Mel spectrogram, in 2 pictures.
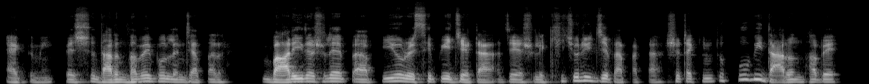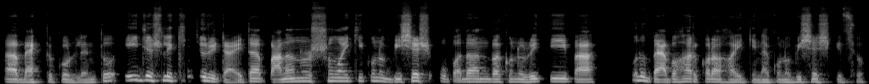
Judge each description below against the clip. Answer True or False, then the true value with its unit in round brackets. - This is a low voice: True (125 Hz)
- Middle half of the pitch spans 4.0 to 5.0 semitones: True (4.6 semitones)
